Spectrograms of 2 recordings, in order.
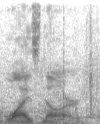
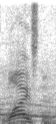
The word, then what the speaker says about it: Weisner: I think I called him Weisnar. And uh it's Weisner.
